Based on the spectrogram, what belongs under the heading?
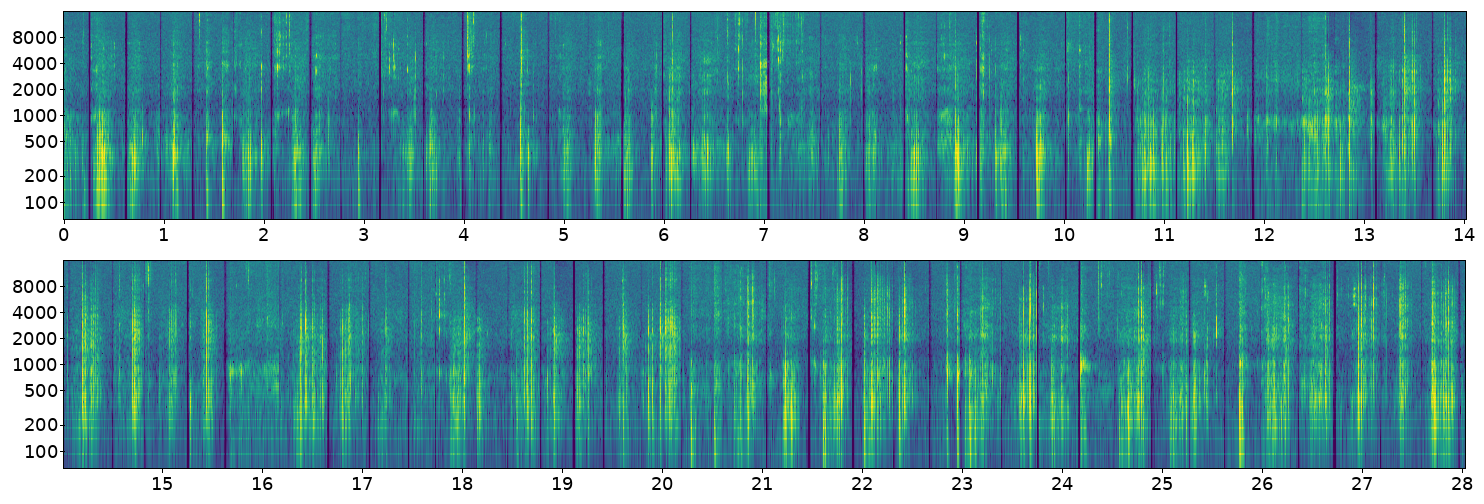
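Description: Close-up crunching and chewing of shortbread cookies coated with wet clay paste, with many sharp, irregular crunches a second.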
